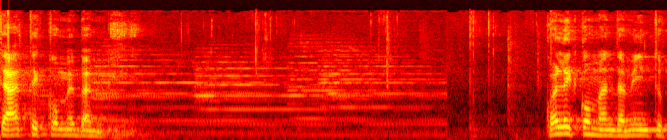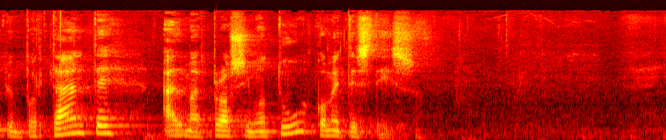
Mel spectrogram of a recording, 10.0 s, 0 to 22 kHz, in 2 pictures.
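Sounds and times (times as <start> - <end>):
steady multi-pitch ringing tone: 0.0 - 3.4.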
